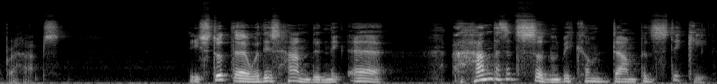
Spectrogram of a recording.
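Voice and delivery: usual speaking voice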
